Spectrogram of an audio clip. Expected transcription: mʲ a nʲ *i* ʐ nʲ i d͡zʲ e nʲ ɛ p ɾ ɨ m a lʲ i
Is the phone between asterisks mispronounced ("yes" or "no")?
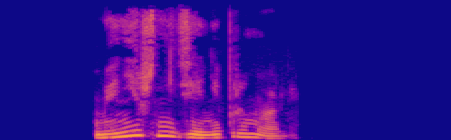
yes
